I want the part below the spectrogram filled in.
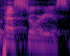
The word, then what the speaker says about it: Pastorius: It is Pastorius.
